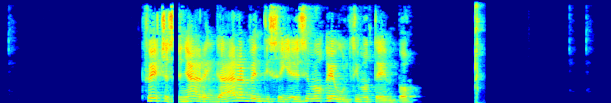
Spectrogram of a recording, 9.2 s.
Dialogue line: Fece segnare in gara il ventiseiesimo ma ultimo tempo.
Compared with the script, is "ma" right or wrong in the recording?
wrong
